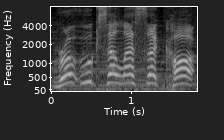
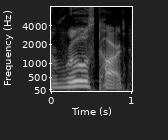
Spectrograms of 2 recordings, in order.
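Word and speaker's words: Rouxls Kaard: We continue to progress through this dangerous castle until we realize that we walked into yet another trap, Roklesa car. Oh, wait. It's pronounced rules card.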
